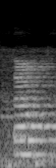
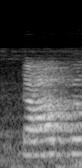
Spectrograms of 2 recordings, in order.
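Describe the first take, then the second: First: The vowel is a short uh sound. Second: The vowel is a long open ah sound. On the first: "ಟಪ್ ಅಂತ ಅನ್ನಲ್ಲ" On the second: "ಟಾಪ್ ಅಂತ ಅನ್ನಲ್ಲ"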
